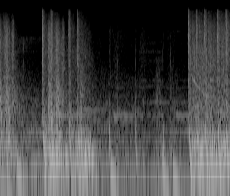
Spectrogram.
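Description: Rapid gunfire in a tactical shooter deathmatch, several loud bursts of automatic fire with brief gaps between them, close and dominant throughout.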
